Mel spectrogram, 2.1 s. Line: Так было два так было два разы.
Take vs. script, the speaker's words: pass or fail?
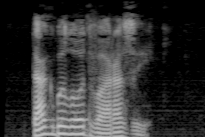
fail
